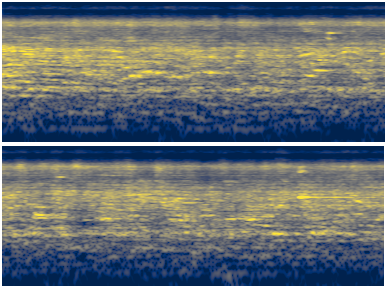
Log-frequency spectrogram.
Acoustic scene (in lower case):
crowded indoor space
